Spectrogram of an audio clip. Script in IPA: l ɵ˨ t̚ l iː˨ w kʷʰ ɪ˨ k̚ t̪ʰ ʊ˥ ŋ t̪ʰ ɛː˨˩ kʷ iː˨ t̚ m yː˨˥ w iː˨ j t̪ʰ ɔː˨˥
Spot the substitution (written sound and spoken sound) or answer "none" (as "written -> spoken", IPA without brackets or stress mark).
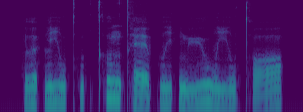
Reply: j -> w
